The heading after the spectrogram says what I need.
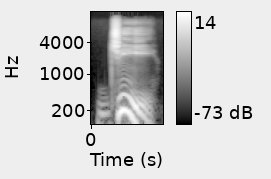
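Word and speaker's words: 迹: And that brings us to the character jì, pronounced jì. Another fourth tone.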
